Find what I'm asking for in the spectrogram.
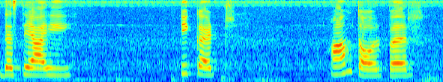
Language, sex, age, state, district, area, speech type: Urdu, female, 18-30, Bihar, Gaya, urban, spontaneous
